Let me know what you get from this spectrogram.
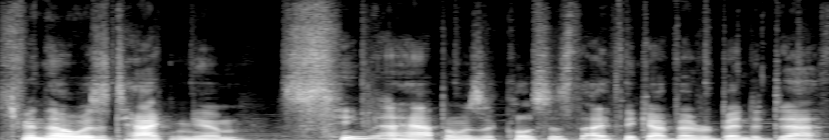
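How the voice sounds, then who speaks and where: A man voicing a wistful, gentle young woman from a visual novel, in a musing manner. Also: medium pitch, expressive, quick pace, lightly acted. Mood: earnest, doubting. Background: game music.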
